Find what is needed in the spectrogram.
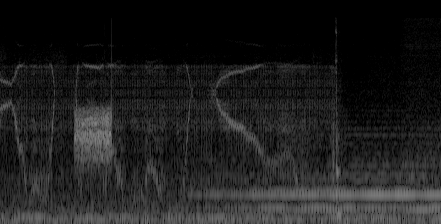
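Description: Faint radio interference: thin whistling tones gliding up and down, with a short burst of static about a second in. A steady low drone of background music sets in about halfway.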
